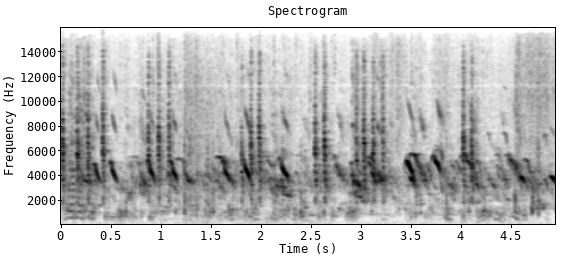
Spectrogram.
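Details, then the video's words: Home farm chickens eating: many high, falling peeps and light clucks overlap steadily, with a low steady hum in the background. "Yummy sounds chicken eating"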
